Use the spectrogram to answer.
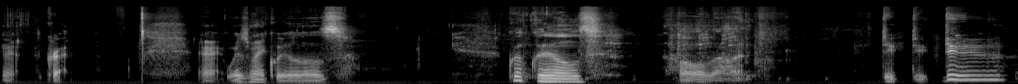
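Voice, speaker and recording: A man chatting casually on a livestream as an artist, halting and apologetic, often muttering to himself. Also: fairly low pitch, wildly swooping pitch, bright, forceful tone. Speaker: comic book inker livestreaming his work.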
